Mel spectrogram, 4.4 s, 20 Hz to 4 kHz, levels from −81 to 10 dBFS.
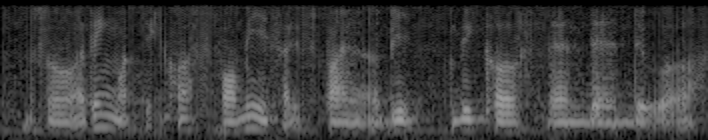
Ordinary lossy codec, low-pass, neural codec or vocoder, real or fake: none; 3.6 kHz; vocoder, 22.05 kHz, 80 mel bands, WaveNeXt; fake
